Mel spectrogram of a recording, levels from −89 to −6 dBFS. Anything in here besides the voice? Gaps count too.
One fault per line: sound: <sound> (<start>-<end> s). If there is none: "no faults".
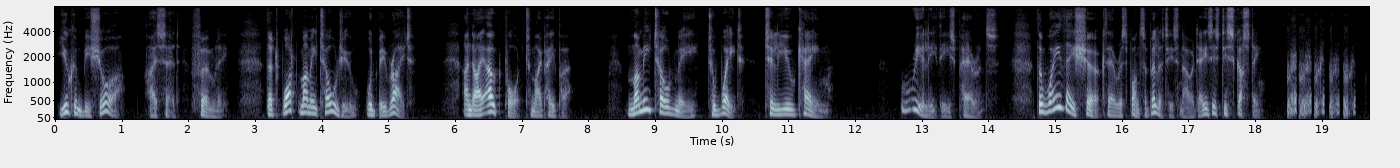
sound: laugh (18.5-19.5 s)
